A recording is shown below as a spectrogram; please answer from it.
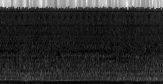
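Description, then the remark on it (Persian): A van's engine rumbles steadily at a low pitch, holding an even, continuous idle with no voices over it, as the van arrives bringing a Christmas tree and toys. “او اون وانتی که درخت کریسمس و اسباب بازی ها رو قرار بود بیاره رسید وای ببین چقدر درخت قشنگه لطفا ماشین راهنمایی کنیم”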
